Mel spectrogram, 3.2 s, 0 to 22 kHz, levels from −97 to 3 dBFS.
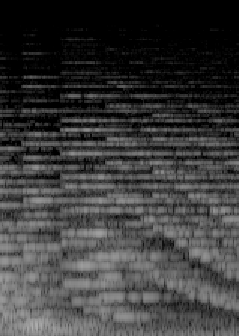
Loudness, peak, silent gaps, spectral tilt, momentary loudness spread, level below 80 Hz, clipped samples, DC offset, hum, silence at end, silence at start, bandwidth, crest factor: -37 LUFS; -22 dBFS; none; -4.5 dB/octave; 7 LU; -50 dBFS; under 0.1%; under 0.1%; none; 0 s; 0 s; 15 kHz; 16 dB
